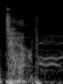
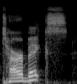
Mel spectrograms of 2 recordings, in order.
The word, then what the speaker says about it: Tarbox: That is Ariana Tarbox. There's no other way to pronounce that. It's not Tarbick. It's not Tarbok. That's Ariana Tarbox.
